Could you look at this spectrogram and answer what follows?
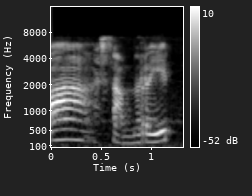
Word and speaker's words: สัมฤทธิ์: ม 6 ทำ ที่ ออก เสียง ริ เช่น สัมฤทธิ์ อ่าน ว่า สัมฤทธิ์ อังกฤษ อ่าน ว่า อังกฤษ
